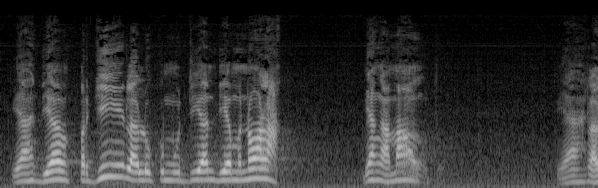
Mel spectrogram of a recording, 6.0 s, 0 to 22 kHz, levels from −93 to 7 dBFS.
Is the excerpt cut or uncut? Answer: uncut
